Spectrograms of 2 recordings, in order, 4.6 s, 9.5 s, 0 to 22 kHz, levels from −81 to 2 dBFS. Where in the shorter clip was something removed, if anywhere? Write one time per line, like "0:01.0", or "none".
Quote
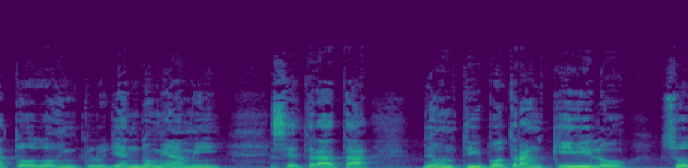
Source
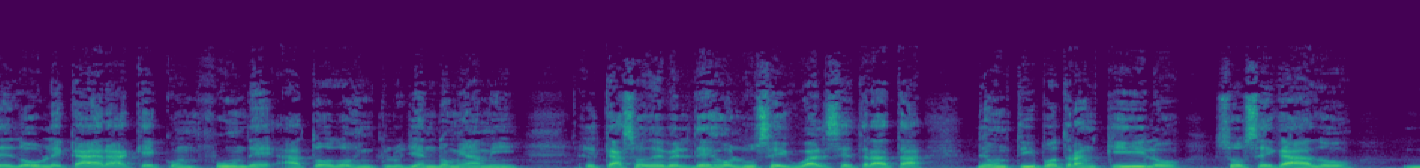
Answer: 0:01.8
